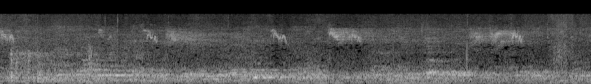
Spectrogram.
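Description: Birds chirping in short high notes, roughly once a second, over a steady low background.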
